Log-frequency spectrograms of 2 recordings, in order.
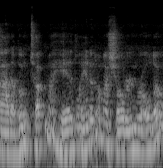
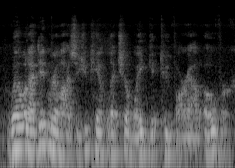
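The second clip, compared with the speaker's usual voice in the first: normal talking voice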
